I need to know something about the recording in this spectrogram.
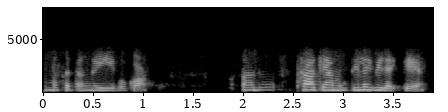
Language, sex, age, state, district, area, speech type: Manipuri, female, 30-45, Manipur, Kangpokpi, urban, conversation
